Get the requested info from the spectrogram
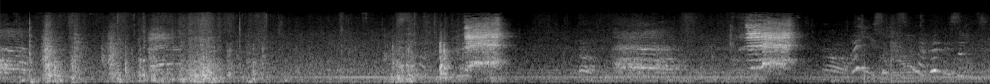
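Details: During a goat's delivery of two kids in a Quebec sugar shack, recorded with an iPod Touch, brief strained bleats break through lively French commentary as the newborn emerges.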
